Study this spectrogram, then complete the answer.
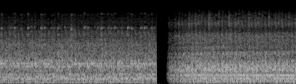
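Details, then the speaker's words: MAN truck diesel warm at idle: faint high squeak over clatter that rises when the air dryer unload closes and was absent cold; suspected worn fan drive bearing. "вот сейчас слышный как он на этот крипет сильнее сейчас опять разгрузка сработает скрипы идет я думаю все таки это привод вентилятора"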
